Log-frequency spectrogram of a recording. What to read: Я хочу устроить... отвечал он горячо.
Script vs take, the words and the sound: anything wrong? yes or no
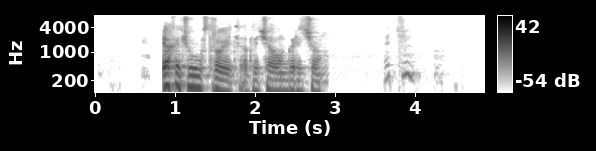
yes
